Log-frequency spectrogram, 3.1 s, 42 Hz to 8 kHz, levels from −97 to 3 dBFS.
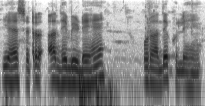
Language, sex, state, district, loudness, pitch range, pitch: Hindi, male, Uttar Pradesh, Saharanpur, -16 LUFS, 125-150 Hz, 135 Hz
